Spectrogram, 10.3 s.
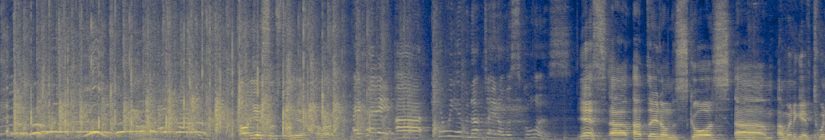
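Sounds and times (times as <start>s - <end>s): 
audience round of applause: 0.0s - 5.6s
speech: 3.0s - 10.3s.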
